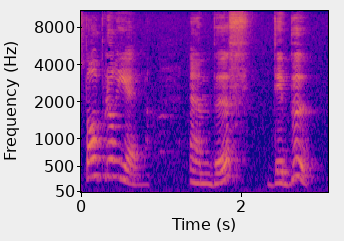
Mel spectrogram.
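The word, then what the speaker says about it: bœufs: pluriel un boeuf des boeufs le f ne se prononce pas au pluriel à vous maintenant voilà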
